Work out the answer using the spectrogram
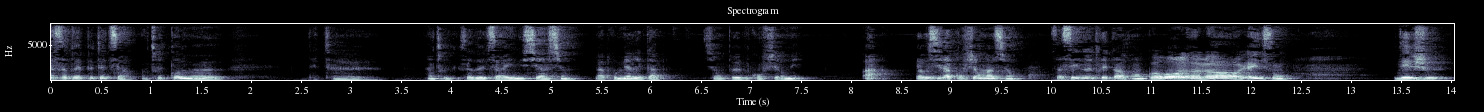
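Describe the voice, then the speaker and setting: A woman's voice: sits low, mellow. Chatty woman streaming in an echoey room. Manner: chatty, swears casually, greets viewers. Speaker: livestream host. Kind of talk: casual livestream commentary. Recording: roomy echo.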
